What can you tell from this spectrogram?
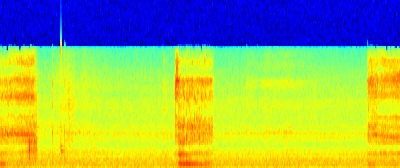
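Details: Pug snoring: faint rattling snore against steady room noise, one clear snoring breath midway with weaker snorts at start and end.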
